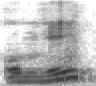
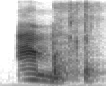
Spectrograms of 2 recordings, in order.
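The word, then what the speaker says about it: أَمْ: Tapi di sini ya seperti ini bukan bacanya ummi, bukan bacaannya ummu, tapi ini bacaannya adalah am. Apa? Am. Ya. Jangan panjang-panjang. Am.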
